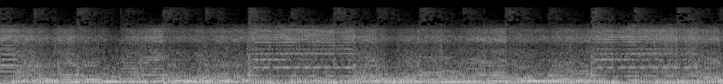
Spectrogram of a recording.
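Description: Instrumental blues-rock background music led by electric guitar, with a steady beat.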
